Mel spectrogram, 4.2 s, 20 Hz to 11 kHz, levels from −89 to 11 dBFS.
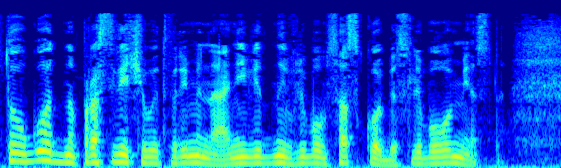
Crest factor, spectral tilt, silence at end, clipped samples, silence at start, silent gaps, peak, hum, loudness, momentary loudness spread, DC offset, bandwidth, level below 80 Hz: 16 dB; -6 dB/octave; 0 s; under 0.1%; 0 s; none; -16 dBFS; none; -33 LUFS; 8 LU; under 0.1%; 8.8 kHz; -56 dBFS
